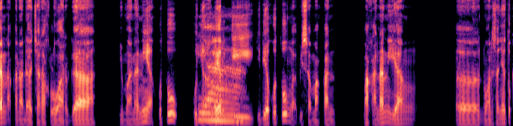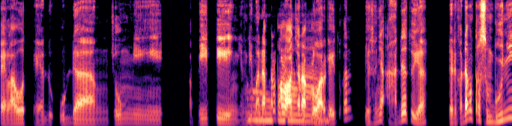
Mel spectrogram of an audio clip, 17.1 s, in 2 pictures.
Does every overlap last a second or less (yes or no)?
no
